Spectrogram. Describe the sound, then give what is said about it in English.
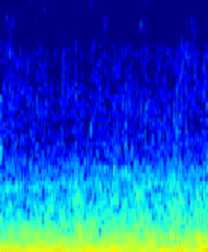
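Soft, steady rain patters continuously in the background, a low, even hiss of drops with no voices or other sounds over it. “My sister finishes speaking, and then there is silence silence, and the gentle patter of the rain.”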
